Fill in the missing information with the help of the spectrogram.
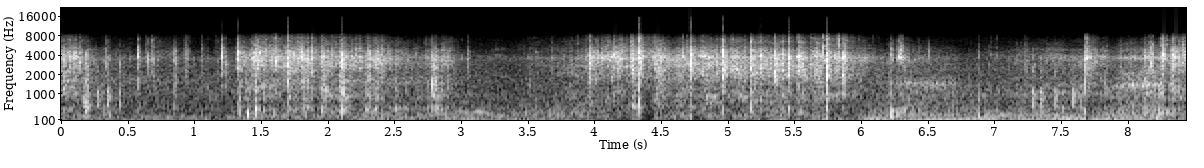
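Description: Xbox 360 console's plastic casing and metal chassis being stomped on and smashed on asphalt: sharp cracks and knocks with two longer bouts of clattering and scraping, about a second in and again midway.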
